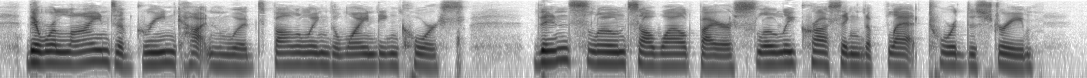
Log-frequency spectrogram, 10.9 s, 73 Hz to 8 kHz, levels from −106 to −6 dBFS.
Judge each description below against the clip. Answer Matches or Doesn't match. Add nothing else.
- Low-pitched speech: Doesn't match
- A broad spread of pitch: Doesn't match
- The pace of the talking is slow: Matches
